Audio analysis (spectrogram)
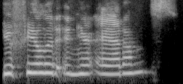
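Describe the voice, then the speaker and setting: A woman energy healer guiding a client in a healing session, talking in a soothing, reassuring way with halting restarts. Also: sits high, flat delivery, dull audio.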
